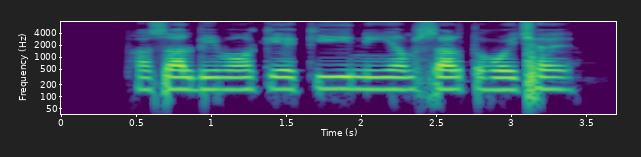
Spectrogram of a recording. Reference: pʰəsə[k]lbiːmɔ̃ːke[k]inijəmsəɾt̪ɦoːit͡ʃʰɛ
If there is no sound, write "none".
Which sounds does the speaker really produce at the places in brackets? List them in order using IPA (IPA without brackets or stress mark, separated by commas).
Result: none, k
